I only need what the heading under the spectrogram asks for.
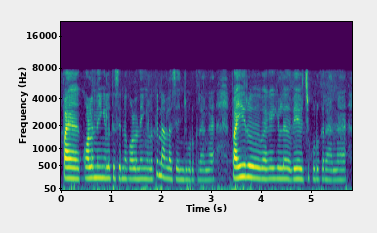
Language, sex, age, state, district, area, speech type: Tamil, female, 45-60, Tamil Nadu, Namakkal, rural, spontaneous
